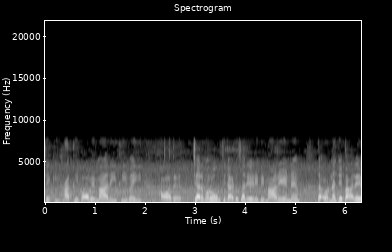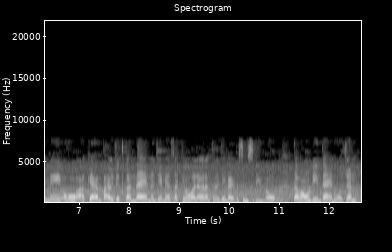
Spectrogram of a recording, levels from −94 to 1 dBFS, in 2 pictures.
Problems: constant background noise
